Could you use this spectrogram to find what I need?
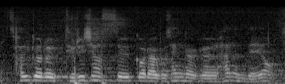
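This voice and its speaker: Amid noticeable background noise and audible room echo, a man with a slight non-native accent speaks at a fairly high pitch. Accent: slightly non-native Korean, self-described. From Latin America (emigrated from Korea at age 9, Mexico). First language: Spanish (speaking Korean). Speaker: missionary. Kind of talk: sermon. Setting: church. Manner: halting, many fillers.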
